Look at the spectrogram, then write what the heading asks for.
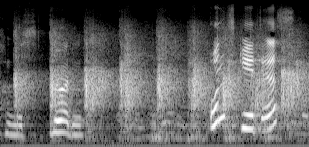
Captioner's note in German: Beifall bei Abgeordneten der SPD und der LINKEN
